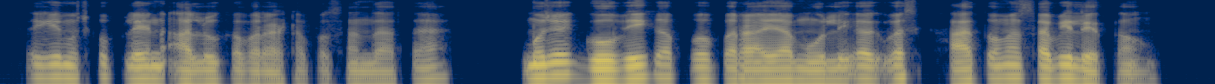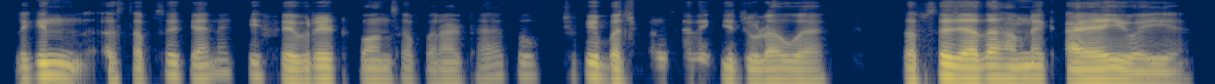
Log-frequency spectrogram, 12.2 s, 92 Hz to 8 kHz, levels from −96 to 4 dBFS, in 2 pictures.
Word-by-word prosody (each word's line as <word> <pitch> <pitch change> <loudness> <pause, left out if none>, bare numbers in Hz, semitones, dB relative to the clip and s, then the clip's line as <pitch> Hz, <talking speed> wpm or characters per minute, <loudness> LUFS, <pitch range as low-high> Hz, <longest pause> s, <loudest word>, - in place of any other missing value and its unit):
देखिए, 130 +1 -2
मुझको 130 +2 -5
प्लेन 120 -1 -1
आलू 100 +1 -2
का 95 0 -11
पराठा 90 -2 -8
पसंद 90 -1 -10
आता 100 +5 -9
है। 120 - -14 0.4
मुझे 135 +3 +5
गोभी 115 -1 +5
का 130 -1 -4
प 115 - -1
परा 105 -2 0
या 105 +1 +2
मूली 105 +2 -2
का 120 - 0
वैसे 120 +3 -3
खा 100 0 +2
तो 115 +4 -6
मैं 130 - +1
सभी 125 0 +1
लेता 95 -6 -2
हूँ, 85 0 -11 0.4
लेकिन 140 +4 +3 0.2
सबसे 105 +7 -6
क्या 125 -2 -4
है 130 - -6
ना 165 - -12
कि 145 -2 -10
फ़ेवरेट 115 -2 0
कौन-सा 110 0 -6
पराठा 100 +1 -10
है, 130 - -12
तो 140 0 -12 0.2
चूँकि 140 - 0
बचपन 110 -1 -4
से - - -17
देखिए 115 - -7
जुड़ा 105 -1 -1
हुआ 105 -1 -1
है, 100 - -8 0.4
सबसे 110 +5 +5
ज़्यादा 120 0 +7
हमने 120 +1 +2
खाया 100 -3 +4
ही 110 +1 +6
वही 90 -1 -1
है, 90 0 -11
110 Hz, 240 wpm, -24 LUFS, 100-125 Hz, 0.4 s, ज़्यादा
